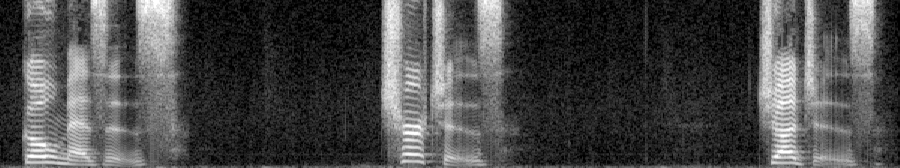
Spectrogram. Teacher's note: We make the uz sound after these sounds. S, z, sh, ch, or j.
